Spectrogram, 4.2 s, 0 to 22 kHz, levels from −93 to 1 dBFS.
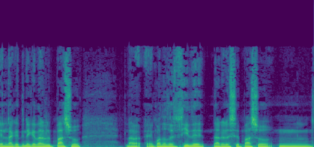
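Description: No dropouts, clicks, distortion or other faults turn up anywhere in the recording.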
